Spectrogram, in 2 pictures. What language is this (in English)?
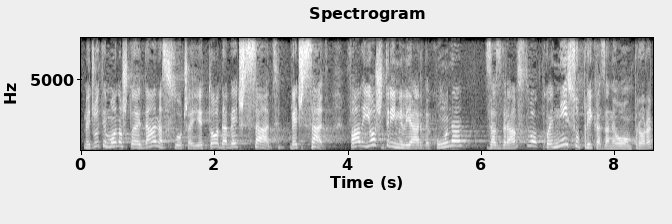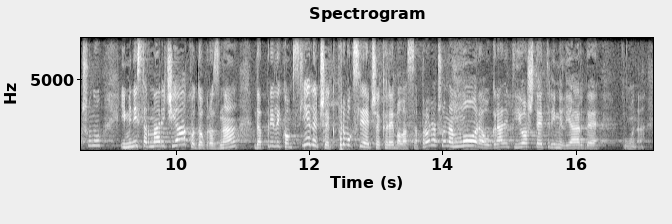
Croatian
